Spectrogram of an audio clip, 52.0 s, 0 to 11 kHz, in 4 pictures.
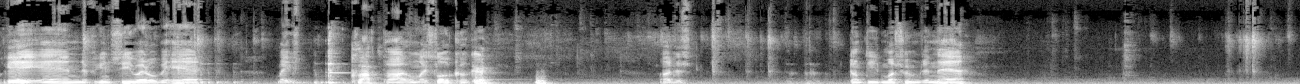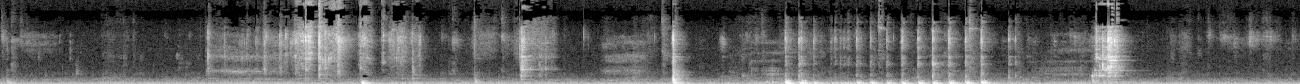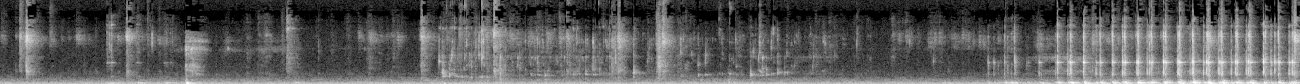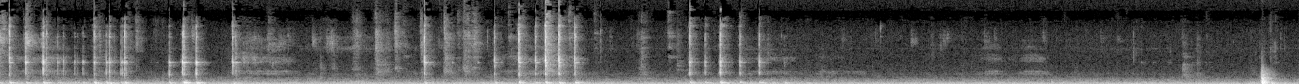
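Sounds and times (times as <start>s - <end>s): liquid trickling through strainer: 30.3s - 37.5s.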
